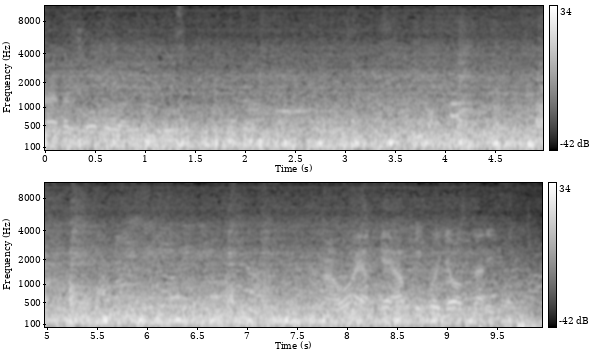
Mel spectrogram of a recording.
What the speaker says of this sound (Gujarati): આ ટ્રેનની અંદર આપણે જે જનરલ કોચની અંદર સફર કરી રહ્યા છીએ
